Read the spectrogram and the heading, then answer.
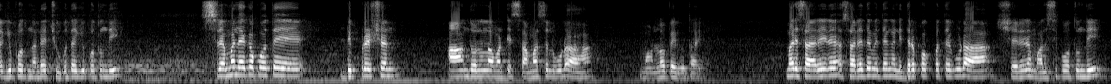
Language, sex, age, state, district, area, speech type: Telugu, male, 45-60, Telangana, Ranga Reddy, urban, spontaneous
